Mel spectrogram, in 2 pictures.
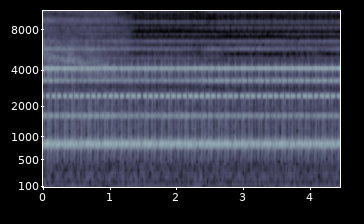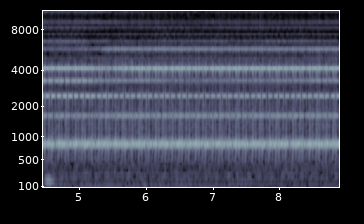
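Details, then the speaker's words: Bosch B9512G security panel, armed with all enabled zones tripped: loud, unbroken high-pitched siren tone holding steady as the intrusion alarm sounds. "So, every zone is now on alarm that's enabled."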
